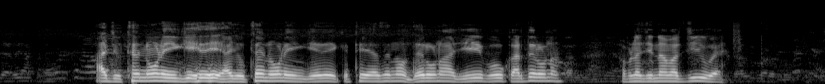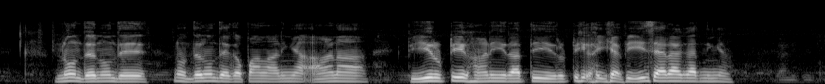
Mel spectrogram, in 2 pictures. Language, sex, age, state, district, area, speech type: Dogri, male, 30-45, Jammu and Kashmir, Samba, rural, spontaneous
